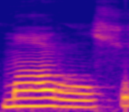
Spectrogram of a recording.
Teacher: Jadi dibaca panjang, boleh 2, boleh 4 atau 6 ketukan. Marsus. Ini saya pakai 6 ketukan. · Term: mad arid li sukun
